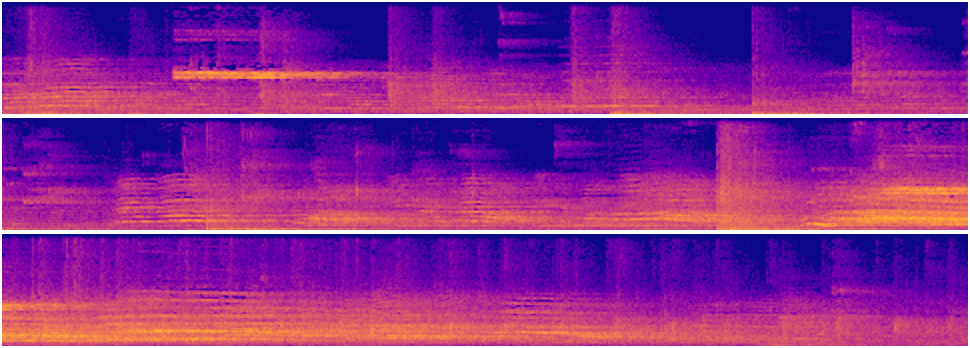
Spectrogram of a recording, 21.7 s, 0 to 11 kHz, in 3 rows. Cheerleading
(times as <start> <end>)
13.2 20.7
